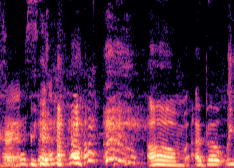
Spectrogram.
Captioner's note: laughter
